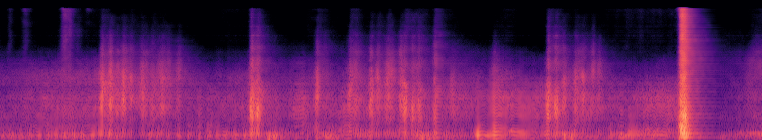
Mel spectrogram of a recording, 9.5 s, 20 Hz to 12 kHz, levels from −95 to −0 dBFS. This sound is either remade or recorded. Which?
remade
